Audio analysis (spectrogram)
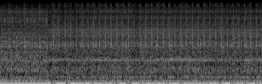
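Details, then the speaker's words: Herbie at idle on the hoist after the failed cooling fan switch was replaced: rough, clattery, diesel-like chatter; a wire left unclipped was rubbing against one of the radiator fans, and poor recording audio exaggerates it. "Herbie doesn't sound this bad, but I forgot to clip a wire into its little spot, and it was rubbing against one of the fans. This is why it sounds like a diesel engine."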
